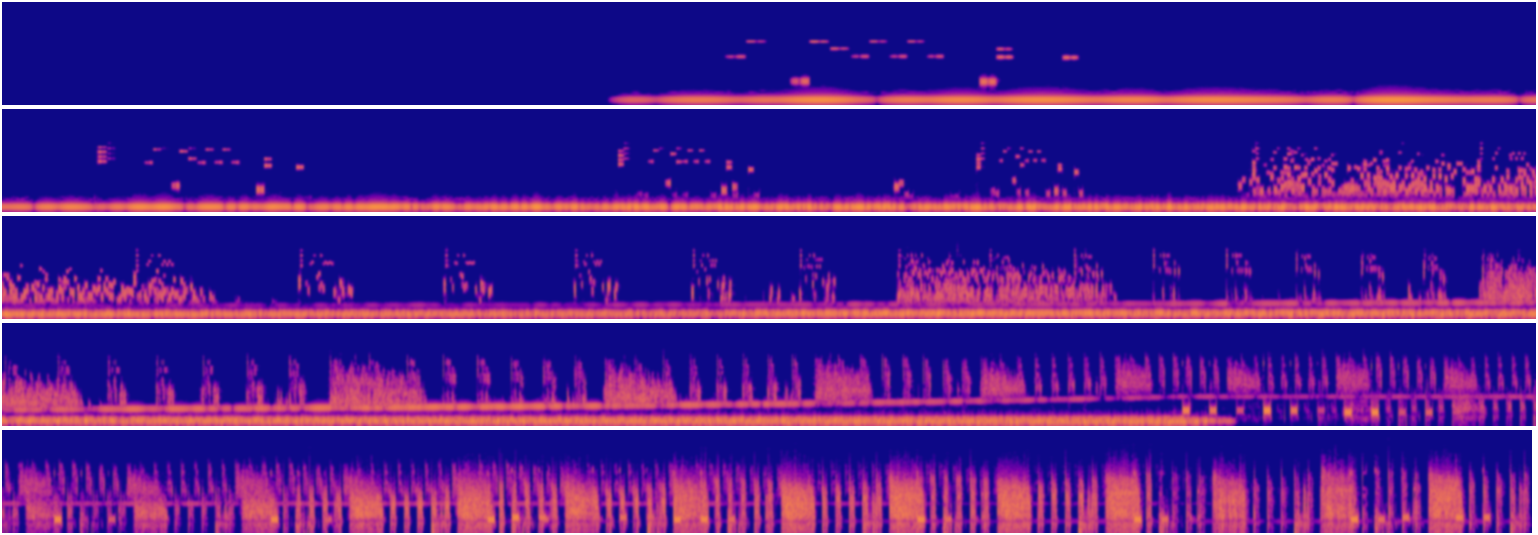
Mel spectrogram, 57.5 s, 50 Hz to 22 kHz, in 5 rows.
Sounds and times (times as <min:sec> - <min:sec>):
Sine wave: 0:04.6 - 0:51.6.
